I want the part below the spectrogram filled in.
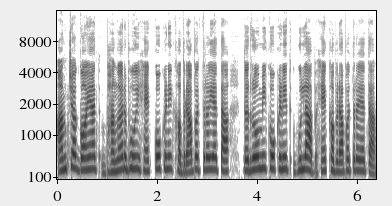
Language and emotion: Goan Konkani, neutral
